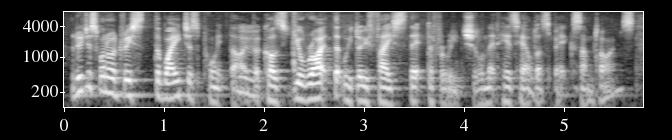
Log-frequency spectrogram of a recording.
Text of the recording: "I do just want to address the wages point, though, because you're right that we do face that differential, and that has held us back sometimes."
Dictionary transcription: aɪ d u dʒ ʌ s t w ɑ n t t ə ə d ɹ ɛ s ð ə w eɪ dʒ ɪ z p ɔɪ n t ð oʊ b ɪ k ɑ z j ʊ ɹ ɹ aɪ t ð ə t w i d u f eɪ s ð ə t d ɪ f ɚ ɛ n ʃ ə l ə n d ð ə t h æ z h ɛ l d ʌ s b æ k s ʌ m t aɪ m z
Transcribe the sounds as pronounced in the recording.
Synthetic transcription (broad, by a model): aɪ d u dʒ ʌ s t w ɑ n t t ə ə d ɹ ɛ s ð ə w eɪ dʒ ɪ z p ɔɪ n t ð oʊ b ɪ k ɑ z j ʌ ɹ ɹ aɪ t ð ə t w i d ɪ f eɪ s ð ə t d ɪ f ɚ ɛ n ʃ ə l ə n ð ə t h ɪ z h ɛ l d ʌ s b æ k s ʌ m t aɪ m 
